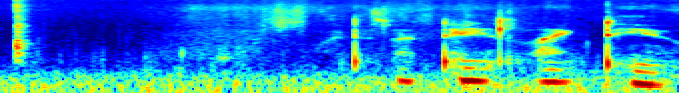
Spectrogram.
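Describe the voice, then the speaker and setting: A woman playing a calm, clinical alien scientist in a sci-fi ASMR roleplay, speaking in a soft, breathy whisper with a gentle, methodical manner. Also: deep voice, extremely slow. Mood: attentive, clinical. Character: calm, clinical alien scientist doctor examining their creation.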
